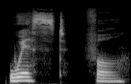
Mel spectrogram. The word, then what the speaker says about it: wistful: Wistful. Both US and UK have the same pronunciation of this word. Stress wist. Keep full soft and quick.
